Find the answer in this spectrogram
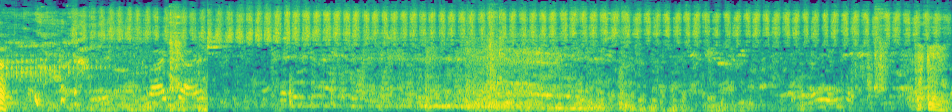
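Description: Royal Enfield rear disc brake pad rubbed back and forth on sandpaper in quick, even strokes, several a second: the pad's glazed, dirt-stained friction face is being ground down to cure its squeal.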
